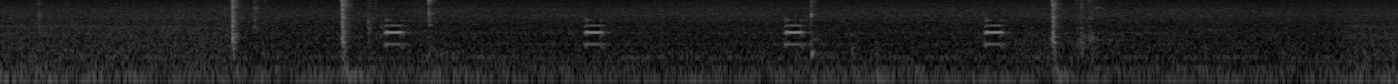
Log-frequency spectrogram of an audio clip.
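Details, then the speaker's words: Hyundai Tucson push-start, in P with the brake pressed, immobilizer light on the dash, jump-start already failed: only chimes and a few clicks, no cranking. Starter motor silent, no crank. "เพื่อนๆสมาชิกจะเห็นได้ว่าจะไม่สามารถทำการสตาร์ทเครื่องยนต์ได้นะครับ"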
